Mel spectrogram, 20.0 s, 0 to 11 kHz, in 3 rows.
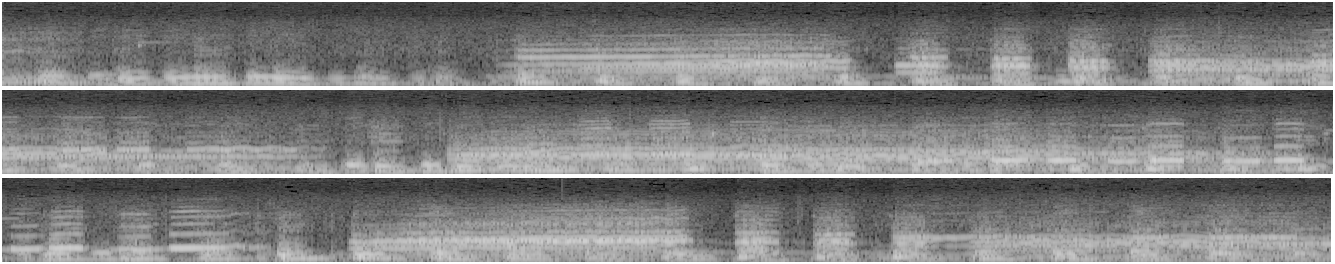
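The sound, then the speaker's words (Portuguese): Voices sing in layered harmony while imitating the sound of musical instruments with the voice, in a 1932 film recording, with sharp percussive beats keeping a steady rhythm. The full, loud sound runs throughout, pausing briefly now and then. “Eles foram pioneiros nessa questão de usar as vozes como instrumentos, inclusive imitando mesmo o som de alguns instrumentos com a voz.”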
